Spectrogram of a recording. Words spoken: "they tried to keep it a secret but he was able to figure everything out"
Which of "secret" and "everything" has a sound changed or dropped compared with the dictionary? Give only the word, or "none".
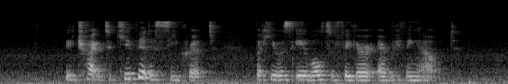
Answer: none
